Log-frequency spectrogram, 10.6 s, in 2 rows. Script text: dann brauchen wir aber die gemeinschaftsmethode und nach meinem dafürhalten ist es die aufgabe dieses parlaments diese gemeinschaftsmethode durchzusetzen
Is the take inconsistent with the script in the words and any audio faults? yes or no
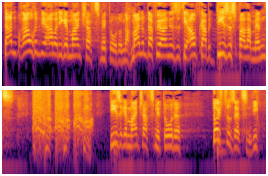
yes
